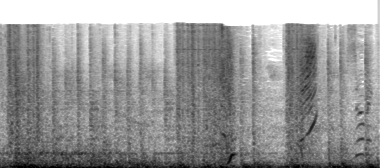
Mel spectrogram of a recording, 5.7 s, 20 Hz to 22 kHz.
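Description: A dense barrage of gunfire in the video game F.E.A.R. 3 rattles through a constant noisy background, with sharp impacts and a few whooshing streaks near the end.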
